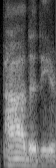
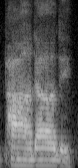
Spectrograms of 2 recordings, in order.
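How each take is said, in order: First: One of the first two syllables is stressed. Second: The first two syllables are both held long. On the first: The speaker calls it wrong. "typically an American speaker will say something like Padadi or Padadi" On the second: The speaker calls it right. "but it's actually Padadi"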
